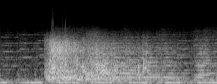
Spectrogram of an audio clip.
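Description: A single gunshot about half a second in, fading over about a second, over dramatic music with held tones and a pulsing low beat.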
